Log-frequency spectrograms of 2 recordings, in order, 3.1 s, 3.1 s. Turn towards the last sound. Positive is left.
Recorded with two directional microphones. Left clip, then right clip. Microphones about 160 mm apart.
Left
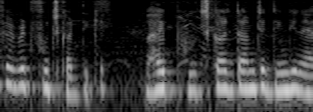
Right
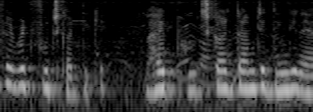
turn(degrees=20)  # may be behind; listen again after turning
